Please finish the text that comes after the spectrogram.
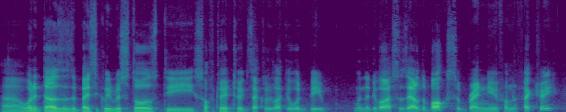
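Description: A young man talking through a product how-to, easygoing and a little halting, full of ums and you-knows. His voice sits on the lower side. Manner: relaxed, many fillers. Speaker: company product presenter. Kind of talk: casual how-to walkthrough. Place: indoors in front of a TV screen.

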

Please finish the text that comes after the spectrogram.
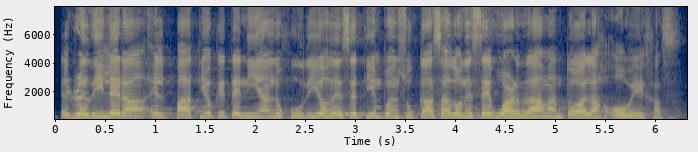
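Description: A man's voice: extremely high pitch, smooth. A man in his thirties with a Paraguayan Spanish accent, preaching a youth sermon on stage into a handheld mic, telling the story in a conversational way and acting out the dialogue. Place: large stage in an auditorium. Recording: long hall reverb.

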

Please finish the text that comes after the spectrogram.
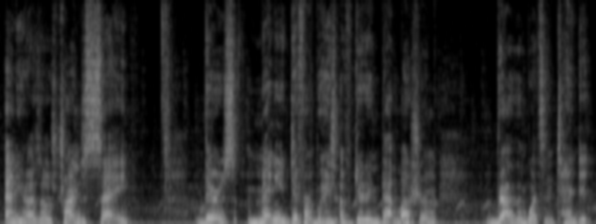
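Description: A woman's voice: mid-range voice, normal speed, rough recording. Playful, rambling woman gamer over game music. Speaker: gamer playing and commenting. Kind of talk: casual gameplay commentary. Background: video game music.

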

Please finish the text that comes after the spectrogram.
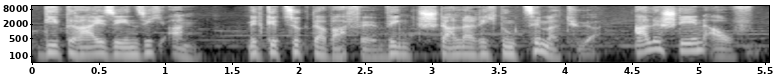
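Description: A man narrates on-screen action as an audio describer, with a mid-pitched voice and a matter-of-fact delivery. Music plays clearly behind him. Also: lively intonation, moderate pace, a bit bright. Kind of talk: scripted audio description narration, present tense.

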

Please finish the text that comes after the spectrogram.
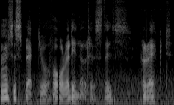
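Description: An actor voicing a stern, wise old wizard master in a video game, speaking formally and gravely in measured phrases. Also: male voice, extremely low pitch, very animated, a little hiss or hum, full character voice. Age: older. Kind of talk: video game cutscene acting.

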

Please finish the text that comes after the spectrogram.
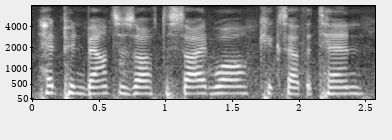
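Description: A man's voice: high-pitched, completely flat delivery, normal speed, background noise. A man giving color commentary on a bowling broadcast, breaking down technique and each shot in an explanatory way. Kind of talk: analytical sports commentary.

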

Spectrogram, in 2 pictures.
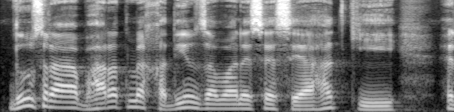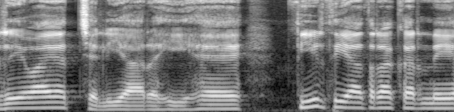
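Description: An Indian man reads a school lesson aloud as a teacher. His medium-pitched voice is mellow and relaxed. He goes slowly and deliberately, setting each point apart with a pause. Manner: deliberate, instructional, pausing between numbered points. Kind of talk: reading textbook questions and answers aloud as a lesson.

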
